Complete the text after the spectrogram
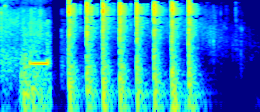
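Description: A rifle fires a rapid series of loud, sharp shots close by.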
